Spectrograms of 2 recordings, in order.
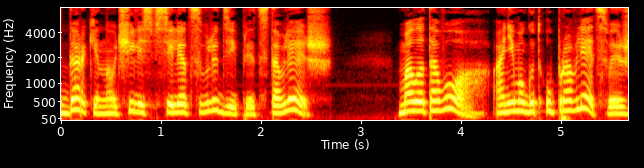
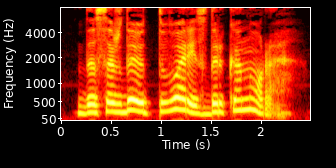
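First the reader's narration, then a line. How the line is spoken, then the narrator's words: Gloomy reply. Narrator (Russian): мрачно отозвался Дорн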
